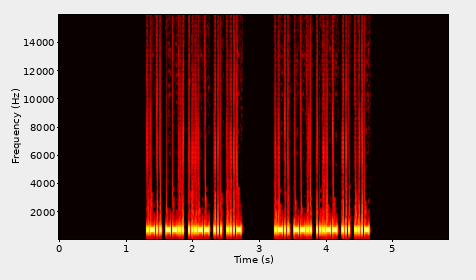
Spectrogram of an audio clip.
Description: Morse code, heard as a keyed tone, about 50 wpm, 700 Hz. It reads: LZ3SV LZ3SV
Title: DXCC-100 Call Signs - 5 Characters - Repeated 2x - 50wpm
